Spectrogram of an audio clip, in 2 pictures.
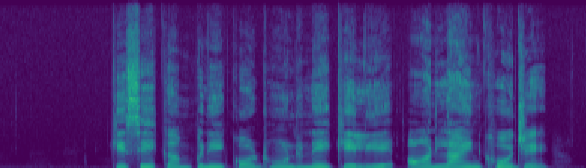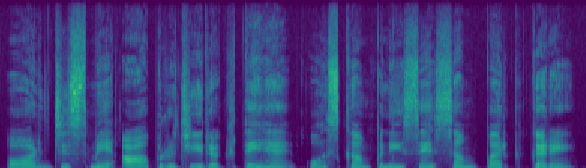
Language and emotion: Hindi, neutral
